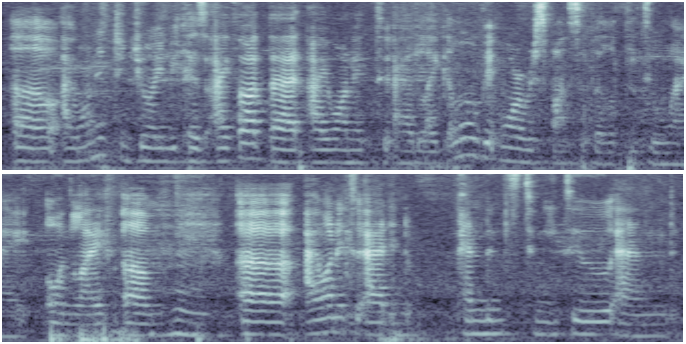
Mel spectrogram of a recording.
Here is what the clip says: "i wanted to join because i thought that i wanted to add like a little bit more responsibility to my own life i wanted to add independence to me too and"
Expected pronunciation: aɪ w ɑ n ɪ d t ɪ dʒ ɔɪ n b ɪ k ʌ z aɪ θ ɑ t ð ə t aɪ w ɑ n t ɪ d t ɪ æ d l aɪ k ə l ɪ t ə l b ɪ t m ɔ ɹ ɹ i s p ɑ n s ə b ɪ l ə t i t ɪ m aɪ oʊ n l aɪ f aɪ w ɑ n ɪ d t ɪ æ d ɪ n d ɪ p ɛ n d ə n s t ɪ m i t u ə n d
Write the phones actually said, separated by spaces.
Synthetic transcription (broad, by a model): aɪ w ɑ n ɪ d t ɪ dʒ ɔɪ n b ɪ k ʌ z aɪ θ ɑ t ð ə t aɪ w ɑ n t ɪ d t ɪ æ d l aɪ k ə l ɪ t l b ɪ t m ɔ ɹ ɹ i s p ɑ n s ə b ɪ l ə t i t ɪ m aɪ oʊ n l aɪ f aɪ w ɑ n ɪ d t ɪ æ d ɪ n d ɪ p ɛ n d ə n s t ɪ m i t u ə n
